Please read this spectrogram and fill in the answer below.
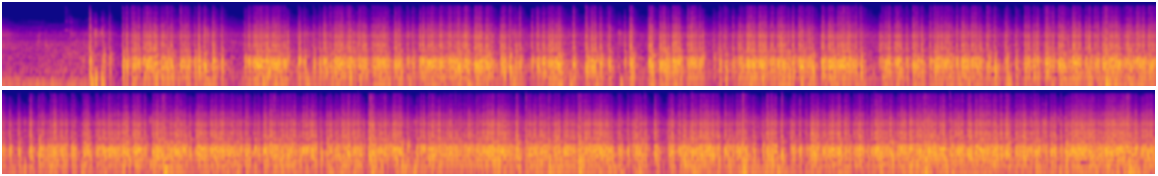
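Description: Daylight fireworks barrage: salutes and shells going off in a dense, nonstop stream of loud bangs, so rapid that they merge together. It starts about a second and a half in.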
